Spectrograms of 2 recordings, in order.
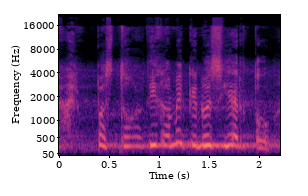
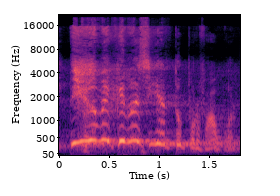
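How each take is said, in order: First: A lightly voiced tearful sister, higher; mild imitation of a crying woman begging; tearful plea. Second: High and loud, imitating a sobbing sister; desperate crying plea. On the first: Sister begs her pastor, mildly tearful imitation. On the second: Sister begs her pastor to deny it, high imitated wail. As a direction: cry out the plea, then drop. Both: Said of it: "ella lloraba".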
